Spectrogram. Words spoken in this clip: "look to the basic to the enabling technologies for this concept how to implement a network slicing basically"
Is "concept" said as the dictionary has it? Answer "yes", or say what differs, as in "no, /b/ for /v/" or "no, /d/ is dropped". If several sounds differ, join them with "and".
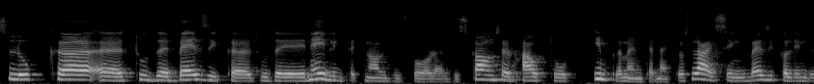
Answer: no, /p/ is dropped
